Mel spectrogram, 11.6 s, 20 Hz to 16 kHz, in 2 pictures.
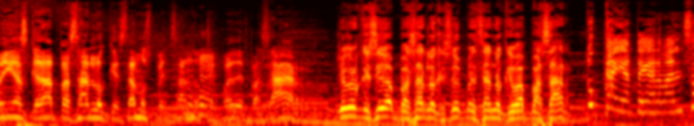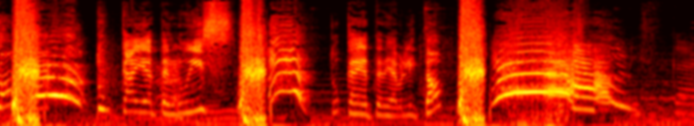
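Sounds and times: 
speech: 0.0 - 11.2
loud harsh strained human scream: 5.9 - 6.6, 7.8 - 8.4, 9.6 - 11.0.

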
